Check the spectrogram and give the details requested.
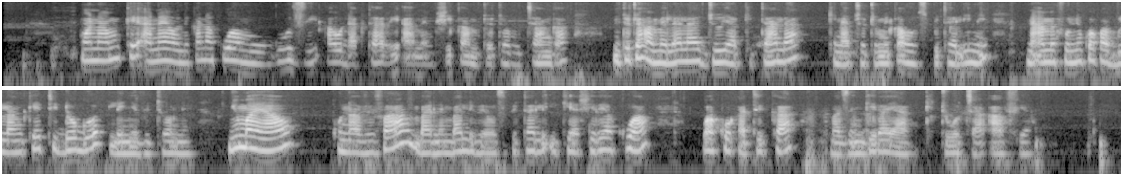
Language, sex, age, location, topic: Swahili, female, 18-24, Nakuru, health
